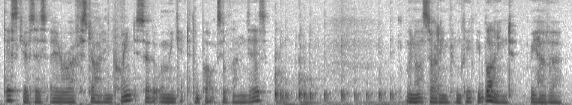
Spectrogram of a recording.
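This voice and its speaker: Heavy background noise surrounds a low-pitched man doing an optician ASMR role play at a moderate pace. He stays soft, breathy and calm near the mic, frequently whispering as he gently instructs and reassures.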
